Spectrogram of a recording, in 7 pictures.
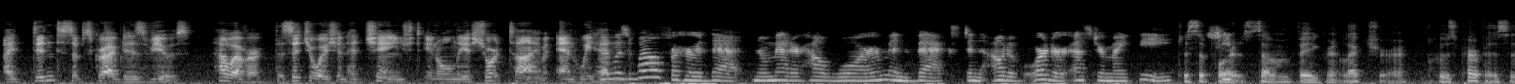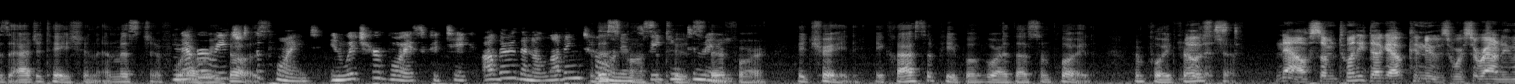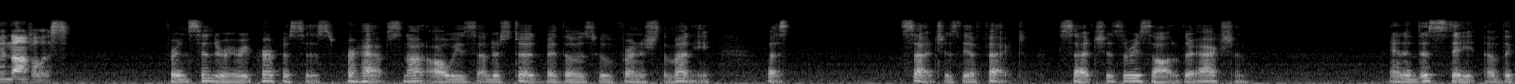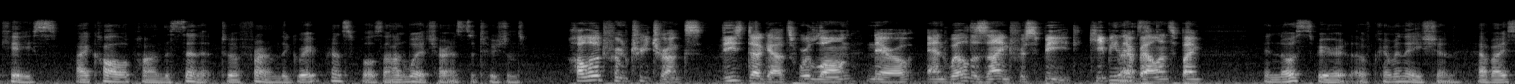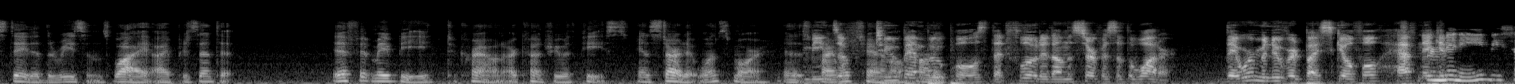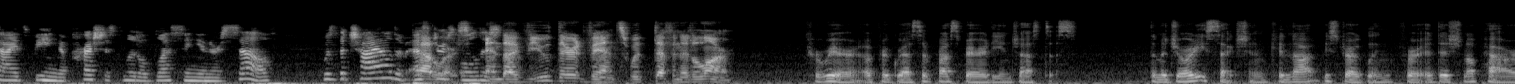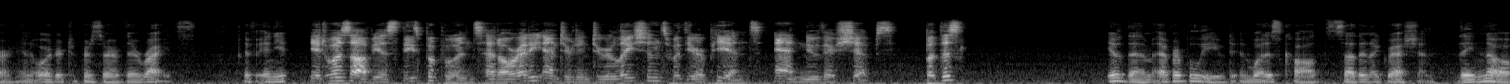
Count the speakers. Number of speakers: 3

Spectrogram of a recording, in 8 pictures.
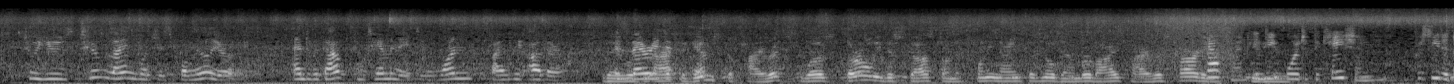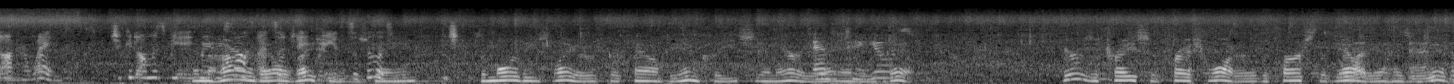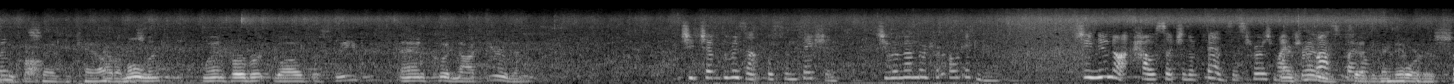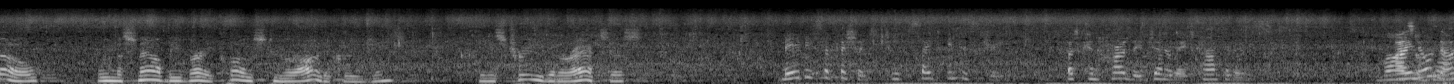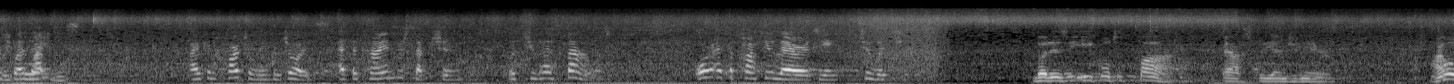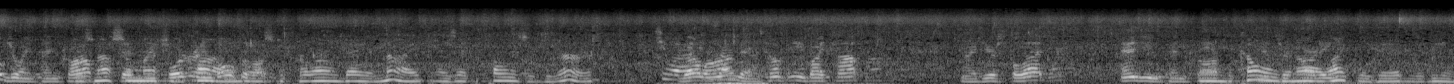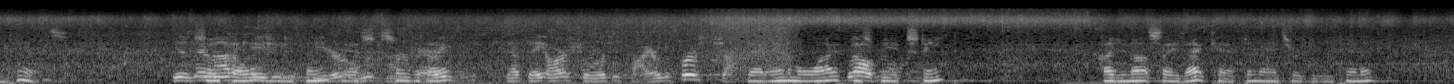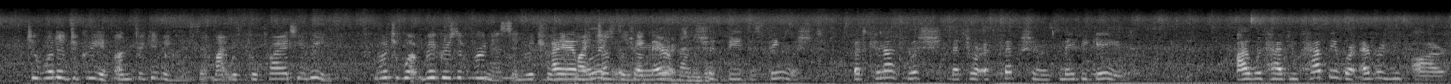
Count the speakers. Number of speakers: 4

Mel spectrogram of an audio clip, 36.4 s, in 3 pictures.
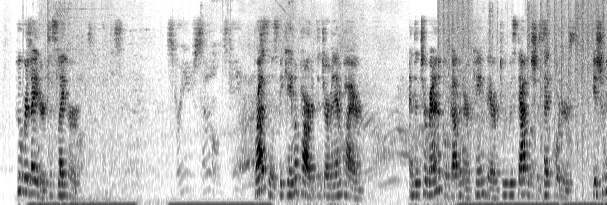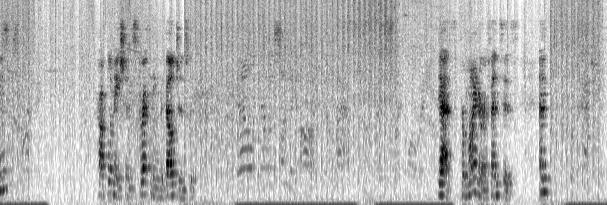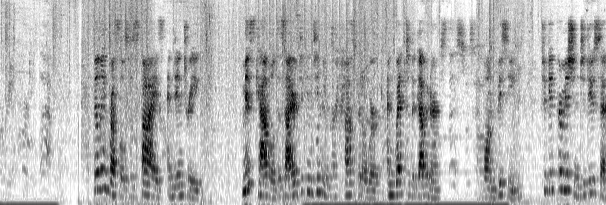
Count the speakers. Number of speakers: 2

